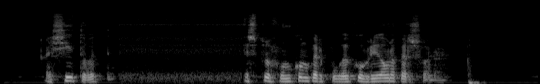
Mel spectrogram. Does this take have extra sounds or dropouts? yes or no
no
